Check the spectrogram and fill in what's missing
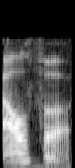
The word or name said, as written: Alfa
